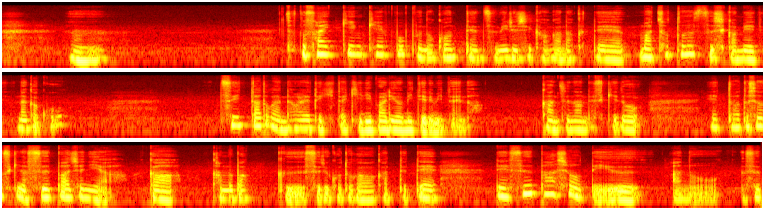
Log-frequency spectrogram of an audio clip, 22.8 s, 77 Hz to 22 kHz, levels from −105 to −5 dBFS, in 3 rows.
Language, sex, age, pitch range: Japanese, female, 20-39, 175-205 Hz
